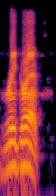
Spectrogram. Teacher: El énfasis de sonido está en la segunda sílaba.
